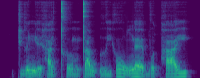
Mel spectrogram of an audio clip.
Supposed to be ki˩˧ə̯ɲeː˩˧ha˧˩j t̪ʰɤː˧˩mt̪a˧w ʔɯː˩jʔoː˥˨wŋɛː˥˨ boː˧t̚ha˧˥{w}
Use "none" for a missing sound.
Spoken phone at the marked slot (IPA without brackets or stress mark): j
